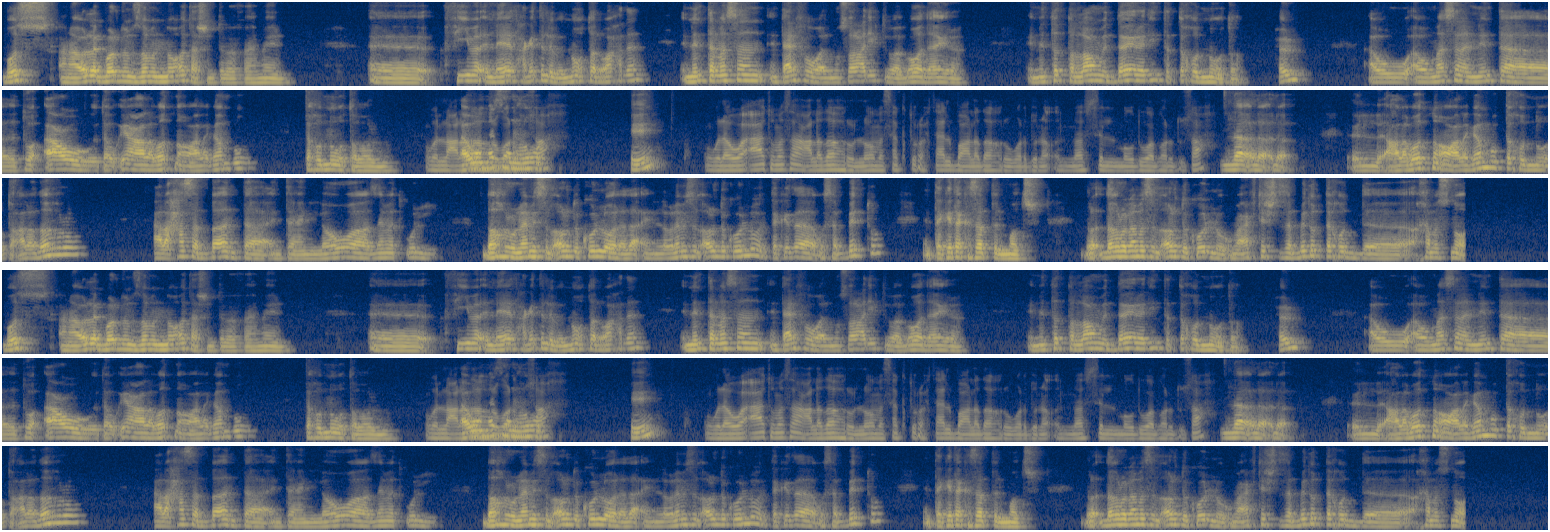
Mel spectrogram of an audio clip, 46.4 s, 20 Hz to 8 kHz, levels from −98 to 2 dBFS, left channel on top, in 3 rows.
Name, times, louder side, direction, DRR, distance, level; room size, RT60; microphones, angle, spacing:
voice 1, 0.0-2.9 3.7-6.5 6.8-9.6 10.3-12.5 12.8-13.1 13.7-18.0 18.5-19.4 20.1-20.9 21.8-22.1 27.7-28.4 28.9-31.8 32.4-35.3 35.7-39.7 40.1-41.3 41.7-45.6, left 2 dB, 75° left, 3.6 m, -26 dB
voice 2, 19.7-21.0 22.5-27.6, left 1 dB, 10° left, 1.2 m, -34 dB
head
